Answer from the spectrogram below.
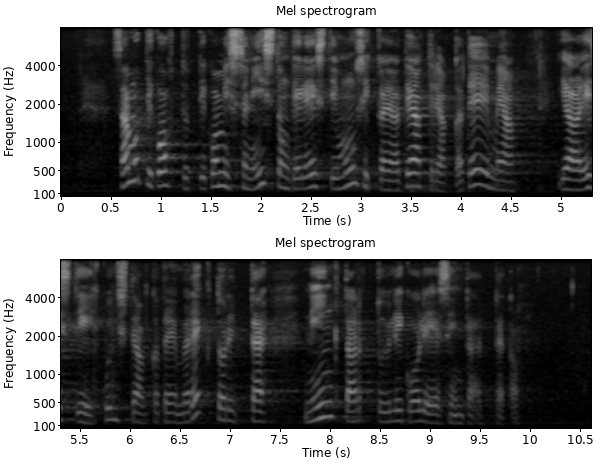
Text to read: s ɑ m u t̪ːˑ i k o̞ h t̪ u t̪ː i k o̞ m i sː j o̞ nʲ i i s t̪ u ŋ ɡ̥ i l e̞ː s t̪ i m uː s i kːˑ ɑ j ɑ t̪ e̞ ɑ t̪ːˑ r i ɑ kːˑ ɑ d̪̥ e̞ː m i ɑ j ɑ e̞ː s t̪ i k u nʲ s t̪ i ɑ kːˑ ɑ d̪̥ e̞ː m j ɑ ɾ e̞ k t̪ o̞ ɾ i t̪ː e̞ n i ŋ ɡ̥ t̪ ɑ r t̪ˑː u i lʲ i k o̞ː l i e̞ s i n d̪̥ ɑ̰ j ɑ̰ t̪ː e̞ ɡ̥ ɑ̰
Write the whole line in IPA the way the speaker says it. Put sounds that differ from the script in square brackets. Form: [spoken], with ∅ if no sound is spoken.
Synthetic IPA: s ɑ m u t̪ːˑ i k o̞ h t̪ u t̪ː i k o̞ m i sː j o̞ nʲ i i s t̪ u ŋ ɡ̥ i l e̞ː s t̪ i m uː s i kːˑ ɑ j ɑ t̪ e̞ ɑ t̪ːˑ r i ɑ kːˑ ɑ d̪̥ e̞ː m i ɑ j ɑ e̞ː s t̪ i k u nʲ s t̪ i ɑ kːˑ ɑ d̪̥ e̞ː m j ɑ ɾ e̞ k t̪ o̞ ɾ i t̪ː e̞ n i ŋ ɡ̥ t̪ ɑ r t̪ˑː u [y] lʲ i k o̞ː l i e̞ s i n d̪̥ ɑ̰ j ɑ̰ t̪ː e̞ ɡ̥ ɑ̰

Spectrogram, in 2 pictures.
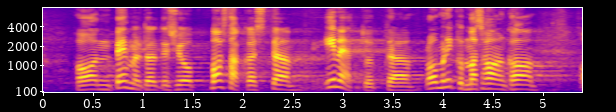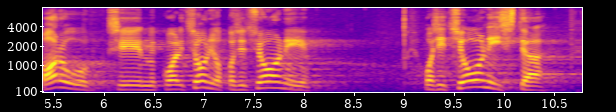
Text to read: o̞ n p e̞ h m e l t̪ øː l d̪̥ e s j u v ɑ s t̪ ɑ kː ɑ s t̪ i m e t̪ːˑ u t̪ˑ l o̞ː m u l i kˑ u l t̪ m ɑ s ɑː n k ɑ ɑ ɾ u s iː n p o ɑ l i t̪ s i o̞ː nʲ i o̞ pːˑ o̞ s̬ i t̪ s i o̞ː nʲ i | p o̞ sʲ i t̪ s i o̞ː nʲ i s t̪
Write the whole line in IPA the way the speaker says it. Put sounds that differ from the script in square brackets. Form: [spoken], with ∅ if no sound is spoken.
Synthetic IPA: o̞ n p e̞ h m e l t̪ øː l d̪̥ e s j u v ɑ s t̪ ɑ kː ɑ s t̪ i m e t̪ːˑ u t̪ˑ l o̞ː m u l i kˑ u l t̪ m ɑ s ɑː n k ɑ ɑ ɾ u s iː n [k] o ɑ l i t̪ s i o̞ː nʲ i o̞ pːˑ o̞ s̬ i t̪ s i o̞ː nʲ i | p o̞ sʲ i t̪ s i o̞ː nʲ i s t̪

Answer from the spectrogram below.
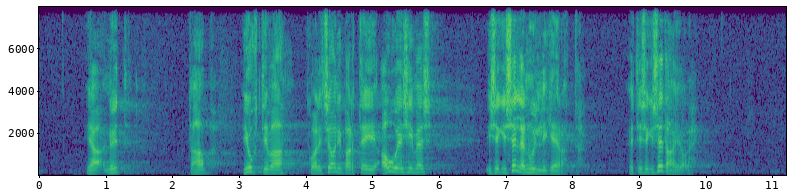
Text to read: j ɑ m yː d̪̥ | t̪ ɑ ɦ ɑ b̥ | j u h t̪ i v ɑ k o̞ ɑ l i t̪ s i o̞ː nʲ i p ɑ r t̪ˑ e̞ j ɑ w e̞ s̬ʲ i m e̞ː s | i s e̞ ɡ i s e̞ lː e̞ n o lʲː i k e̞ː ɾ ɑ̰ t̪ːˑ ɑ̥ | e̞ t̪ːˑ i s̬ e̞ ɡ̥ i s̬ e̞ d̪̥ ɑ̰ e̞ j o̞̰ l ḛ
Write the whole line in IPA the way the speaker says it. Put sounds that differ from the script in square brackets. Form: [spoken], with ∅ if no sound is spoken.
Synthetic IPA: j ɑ [n] yː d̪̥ | t̪ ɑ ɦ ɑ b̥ | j u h t̪ i v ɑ k o̞ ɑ l i t̪ s i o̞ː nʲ i p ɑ r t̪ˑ e̞ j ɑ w e̞ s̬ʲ i m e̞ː s | i s e̞ ɡ i s e̞ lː e̞ n [u] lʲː i k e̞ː ɾ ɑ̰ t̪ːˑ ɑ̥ | e̞ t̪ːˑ i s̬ e̞ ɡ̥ i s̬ e̞ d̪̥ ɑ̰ e̞ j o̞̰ l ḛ

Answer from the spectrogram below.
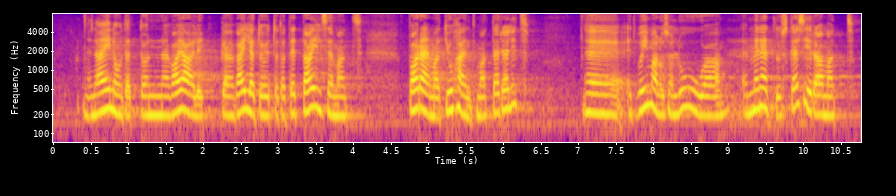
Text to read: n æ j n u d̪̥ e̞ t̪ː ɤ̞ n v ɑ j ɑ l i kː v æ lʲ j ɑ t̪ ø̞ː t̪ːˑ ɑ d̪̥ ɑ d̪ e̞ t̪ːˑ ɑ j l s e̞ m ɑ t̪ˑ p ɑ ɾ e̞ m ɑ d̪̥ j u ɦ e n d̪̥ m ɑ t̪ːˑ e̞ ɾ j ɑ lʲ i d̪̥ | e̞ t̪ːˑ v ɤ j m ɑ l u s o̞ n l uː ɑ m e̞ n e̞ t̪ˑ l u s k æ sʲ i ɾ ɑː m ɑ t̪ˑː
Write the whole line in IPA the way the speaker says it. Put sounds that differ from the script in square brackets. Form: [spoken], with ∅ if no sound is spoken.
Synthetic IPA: n æ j n u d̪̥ e̞ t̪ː [o̞] n v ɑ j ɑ l i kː v æ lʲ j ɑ t̪ ø̞ː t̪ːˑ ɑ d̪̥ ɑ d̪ e̞ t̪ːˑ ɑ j l s e̞ m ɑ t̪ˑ p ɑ ɾ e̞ m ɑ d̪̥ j u ɦ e n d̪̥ m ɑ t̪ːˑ e̞ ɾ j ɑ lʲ i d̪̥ | e̞ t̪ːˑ v ɤ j m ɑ l u s o̞ n l uː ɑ m e̞ n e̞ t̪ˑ l u s k æ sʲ i ɾ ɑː m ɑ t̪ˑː

